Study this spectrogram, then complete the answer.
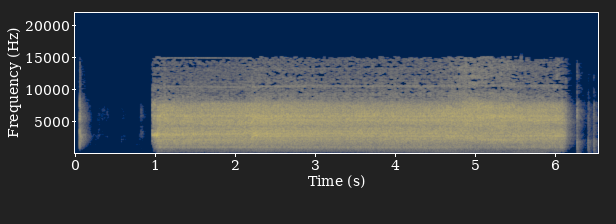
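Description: A reciprocating saw buzzes loudly as it cuts through a plastic pipe.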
